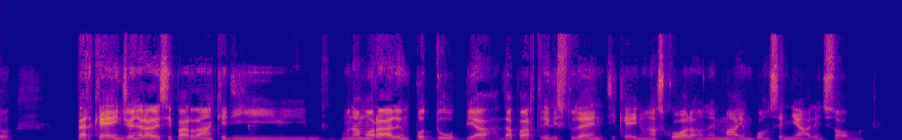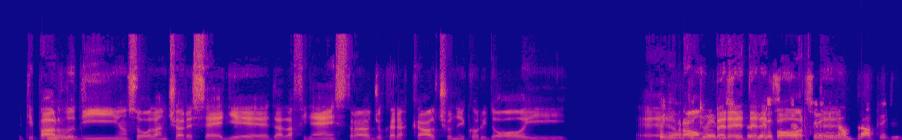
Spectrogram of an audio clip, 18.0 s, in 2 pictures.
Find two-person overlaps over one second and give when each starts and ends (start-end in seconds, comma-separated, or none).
15.5-17.5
